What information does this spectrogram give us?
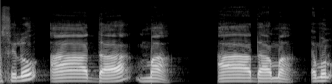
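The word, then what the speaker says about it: آدم: আদাম এখানে উচ্চারণটা ছিল আদা মা আদামা এমন উচ্চারণ ছিল কিন্তু এই চিহ্ন হতে অকফ করার কারণে মিমের উপরে জবরটা সাকিন হয়ে যাবে উচ্চারণ হবে আদাম দালের উপরে জবর দিয়ে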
